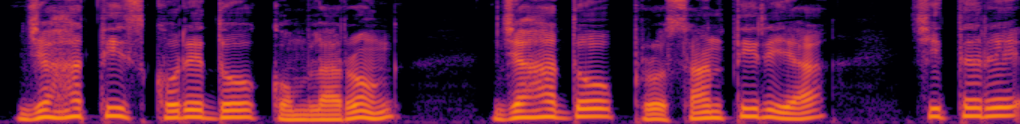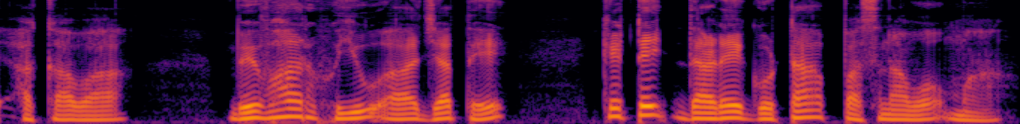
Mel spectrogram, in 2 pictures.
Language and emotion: Santali, neutral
